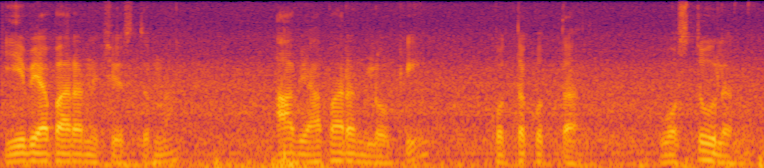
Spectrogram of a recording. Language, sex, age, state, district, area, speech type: Telugu, male, 45-60, Andhra Pradesh, Nellore, urban, spontaneous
